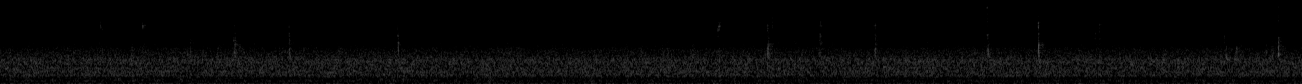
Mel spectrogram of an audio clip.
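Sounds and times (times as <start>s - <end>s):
steady low hiss: 0.0s - 13.0s
chewing and lip-smacking: 0.9s - 4.4s.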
